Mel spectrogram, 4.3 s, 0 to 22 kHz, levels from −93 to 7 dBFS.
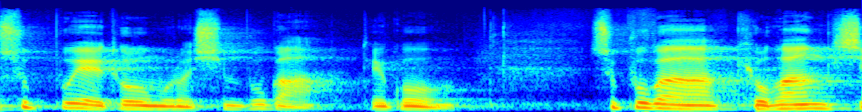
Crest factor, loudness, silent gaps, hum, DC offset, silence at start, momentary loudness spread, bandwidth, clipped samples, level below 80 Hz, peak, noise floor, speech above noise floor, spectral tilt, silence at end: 16 dB; -21 LUFS; none; none; under 0.1%; 0 s; 11 LU; 15.5 kHz; under 0.1%; -64 dBFS; -6 dBFS; -50 dBFS; 29 dB; -4.5 dB/octave; 0 s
